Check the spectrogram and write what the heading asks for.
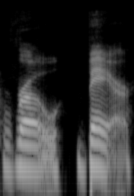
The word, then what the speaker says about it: Robert: Like it's like if I was communicating via email, I was like, my last name is Robert, pronounced like Roe Bear.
